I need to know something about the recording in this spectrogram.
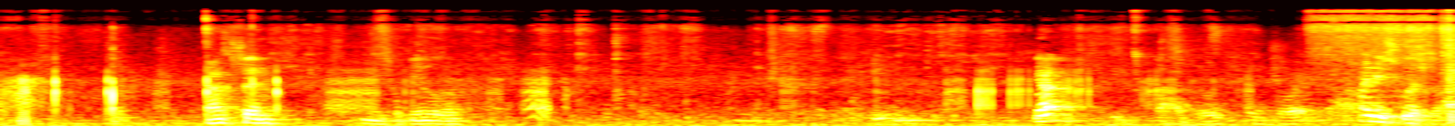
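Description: Pots and dishes clink and clatter.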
